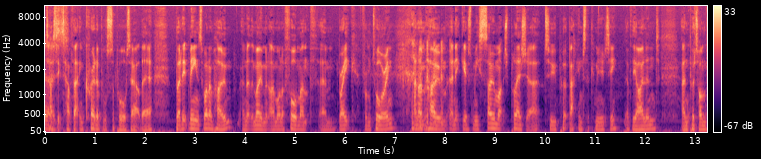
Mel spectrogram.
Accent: Cowes, South East England, United Kingdom; giving something back to my hometown of Cowes and to the community

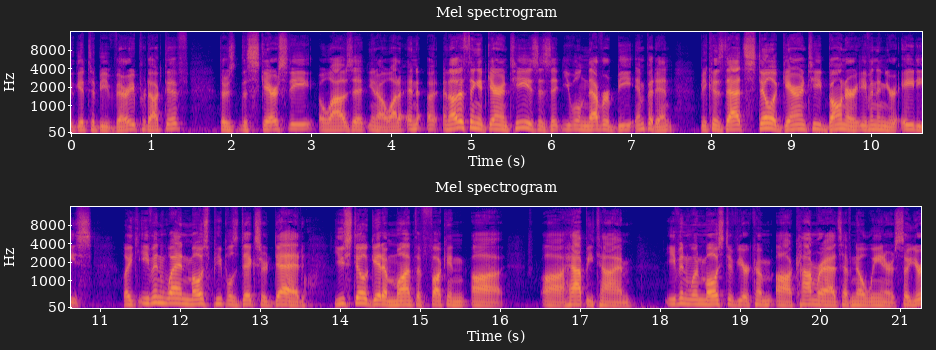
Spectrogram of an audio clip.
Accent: United States; But I'm American through and through, and I don't want to leave this country.

